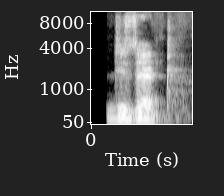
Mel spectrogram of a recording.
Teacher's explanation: when we say dessert, you notice that that double s becomes a zed sound. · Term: z sound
